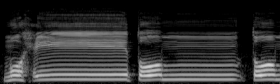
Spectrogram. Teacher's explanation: یہ اخفاء ہو رہا ہے میم ساکن کا آگے با کی وجہ سے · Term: اخفاء شفوی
